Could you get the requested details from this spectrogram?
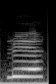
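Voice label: "lve", Mandarin Chinese neutral tone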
